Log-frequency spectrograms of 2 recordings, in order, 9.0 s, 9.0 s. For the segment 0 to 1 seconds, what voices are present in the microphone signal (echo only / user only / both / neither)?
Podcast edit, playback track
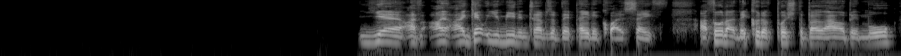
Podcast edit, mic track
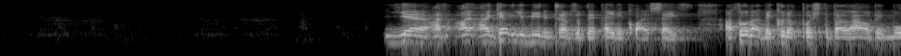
neither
